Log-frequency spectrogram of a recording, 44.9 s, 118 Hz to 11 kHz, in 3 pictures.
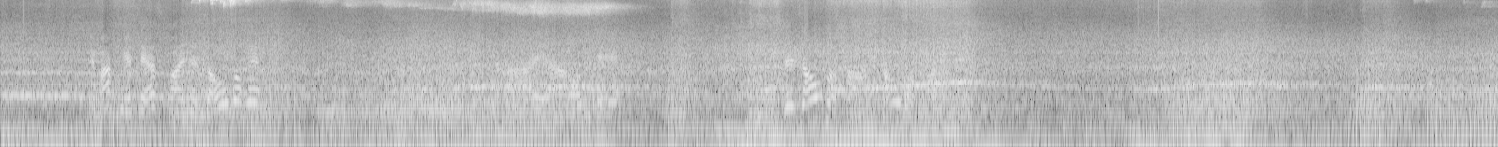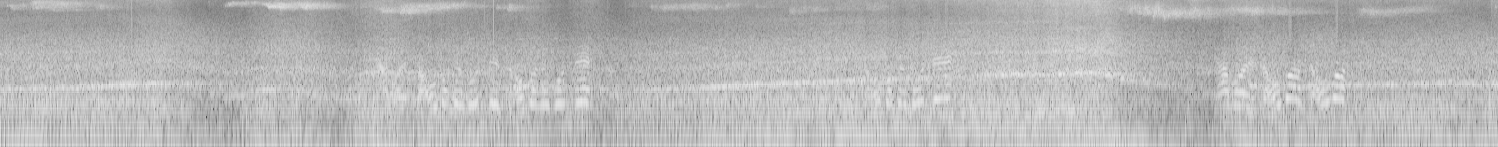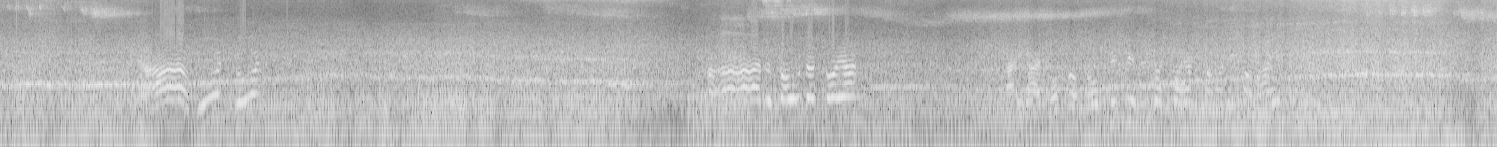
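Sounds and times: tyre squeals: 0.0 - 10.5, 11.7 - 44.9
go-kart engine revving: 0.0 - 44.9.

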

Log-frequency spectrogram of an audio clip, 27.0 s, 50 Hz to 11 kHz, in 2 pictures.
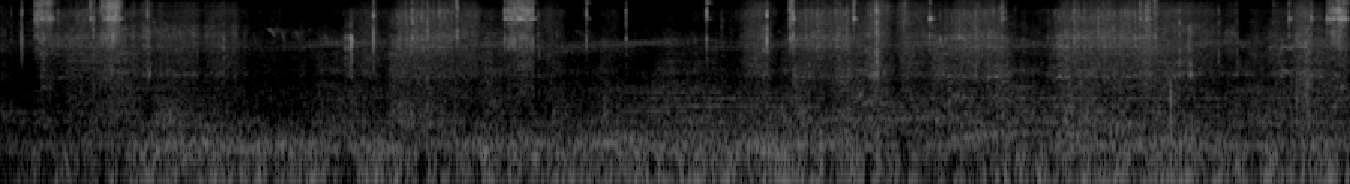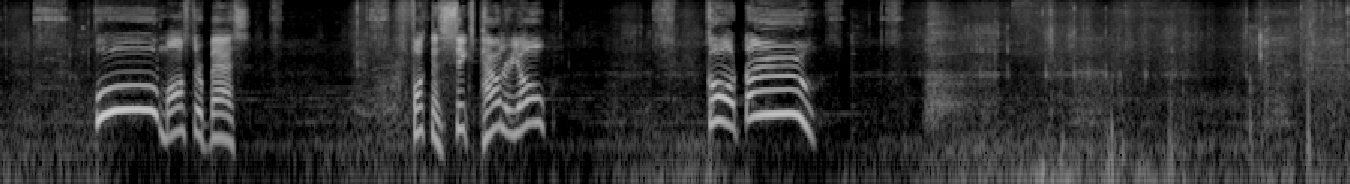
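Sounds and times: fishing reel winding: 0.2 - 2.4, 3.8 - 6.0, 7.0 - 12.3, 12.9 - 14.4, 16.2 - 16.4, 17.0 - 17.6, 19.1 - 20.6, 21.7 - 22.6
man shouting: 14.5 - 15.9, 20.6 - 21.7.

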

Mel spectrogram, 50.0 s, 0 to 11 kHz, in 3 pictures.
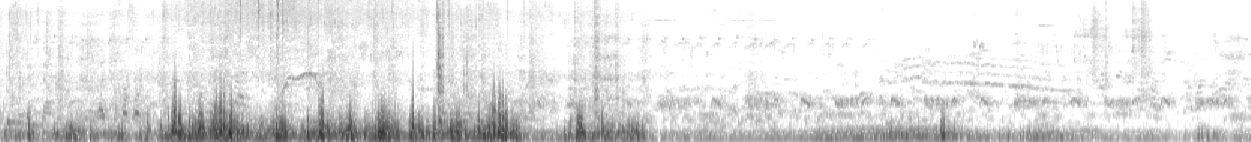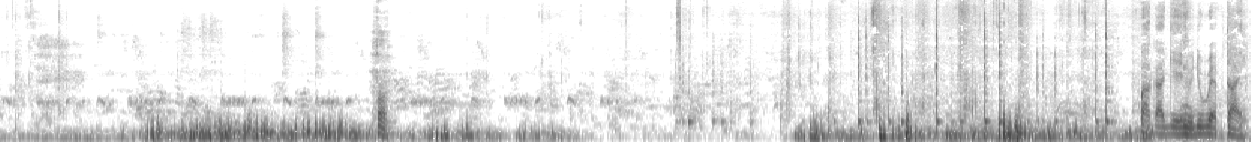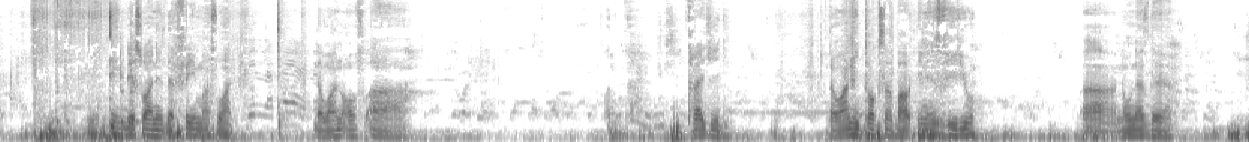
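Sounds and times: footsteps crunching on dry leaves: 0.0 - 8.3, 25.7 - 35.6
knocks on phone microphone: 28.1 - 31.7.

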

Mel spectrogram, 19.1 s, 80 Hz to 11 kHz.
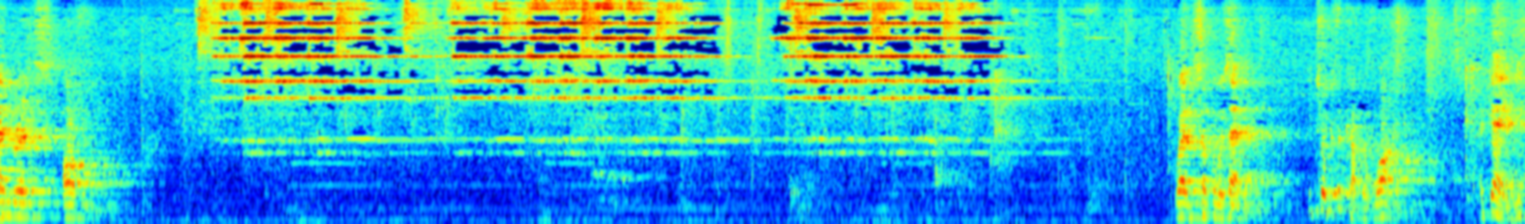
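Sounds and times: bells ringing: 2.3 - 14.2.

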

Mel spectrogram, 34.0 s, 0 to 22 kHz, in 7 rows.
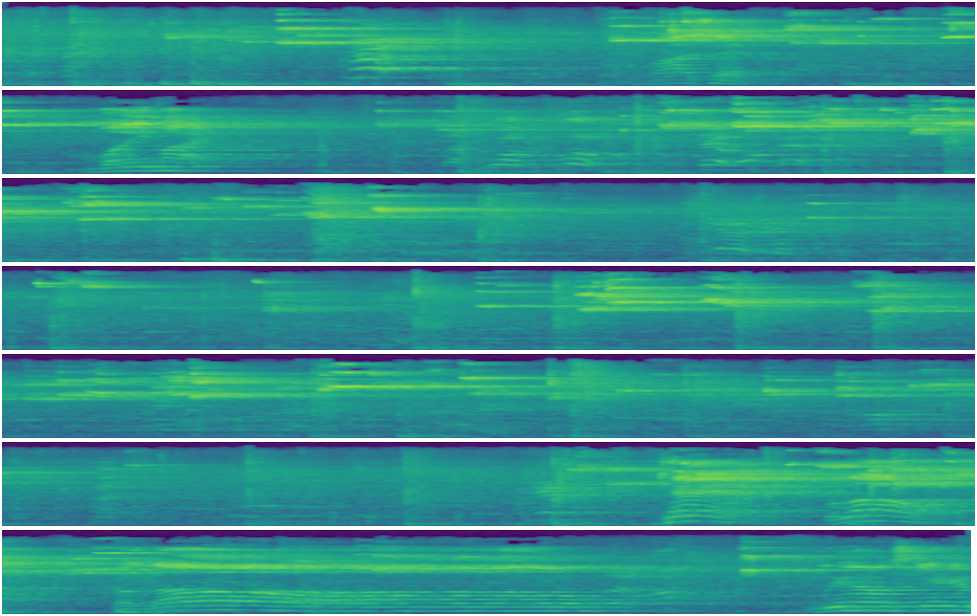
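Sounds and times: sneakers squeaking: 0.0 - 34.0
basketball bouncing on wooden floor: 0.3 - 1.3.

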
